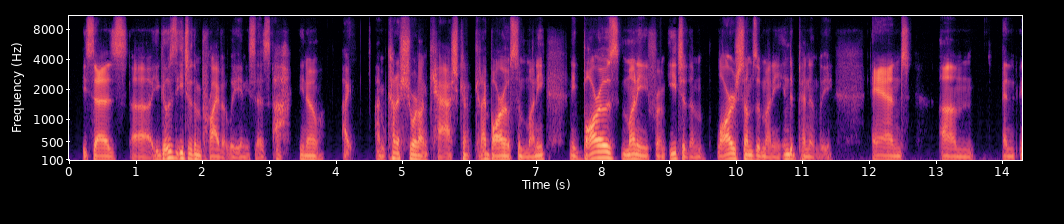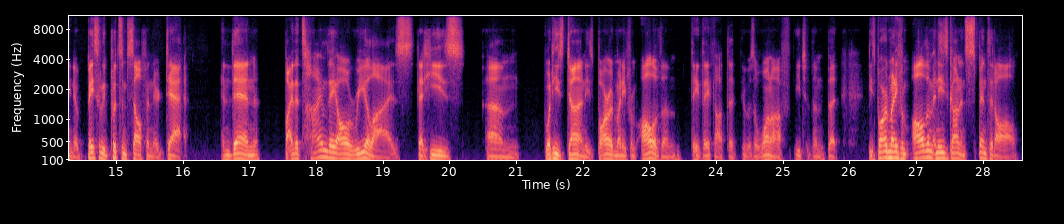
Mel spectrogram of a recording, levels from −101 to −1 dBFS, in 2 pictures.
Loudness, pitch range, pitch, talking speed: -24 LUFS, 80-110 Hz, 95 Hz, 210 wpm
